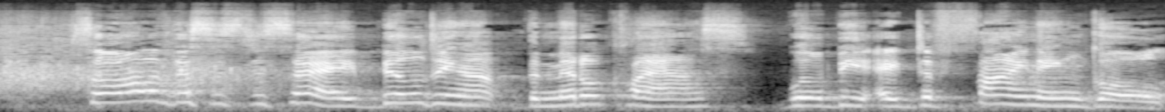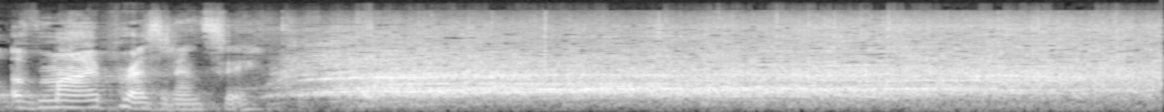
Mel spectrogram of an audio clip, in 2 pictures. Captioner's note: applause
